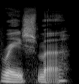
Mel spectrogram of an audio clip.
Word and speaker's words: Reshma: But it's supposed to be pronounced Reshma.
